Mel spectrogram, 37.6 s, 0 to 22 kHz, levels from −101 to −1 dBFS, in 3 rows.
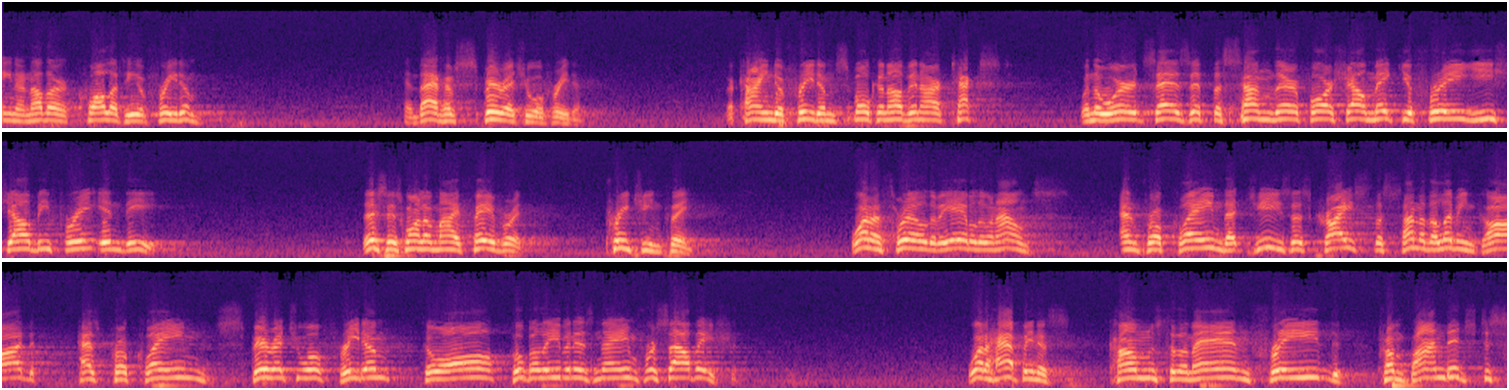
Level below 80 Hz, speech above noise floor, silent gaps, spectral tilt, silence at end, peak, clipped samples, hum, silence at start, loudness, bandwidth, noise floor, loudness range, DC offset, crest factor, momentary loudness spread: -44 dBFS; 35 dB; none; -8.5 dB/octave; 0.05 s; -4 dBFS; under 0.1%; none; 0 s; -18 LUFS; 6 kHz; -52 dBFS; 3 LU; under 0.1%; 16 dB; 9 LU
